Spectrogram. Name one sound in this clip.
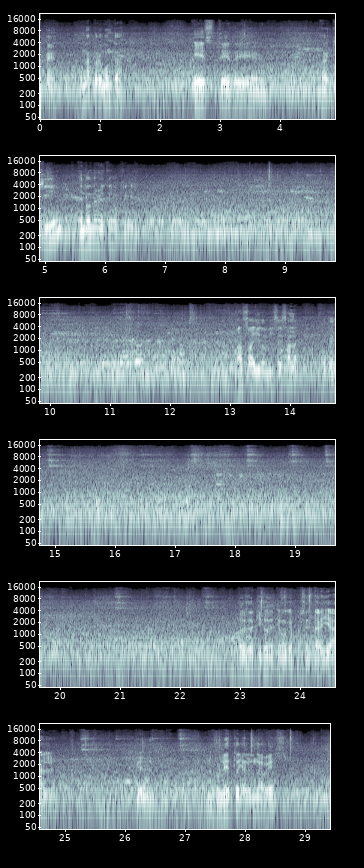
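A young man talks calmly close by, muffled by a mask.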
